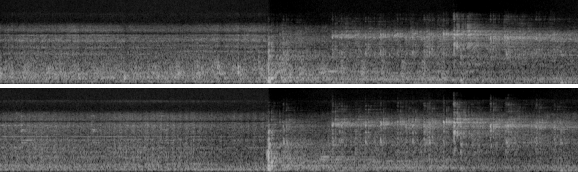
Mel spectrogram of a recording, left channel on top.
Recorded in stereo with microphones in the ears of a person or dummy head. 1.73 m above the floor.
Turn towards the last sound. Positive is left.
turn(degrees=-30)  # may be behind; listen again after turning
